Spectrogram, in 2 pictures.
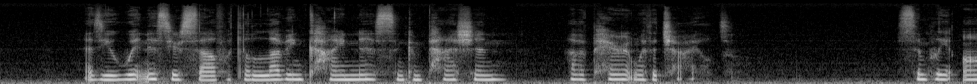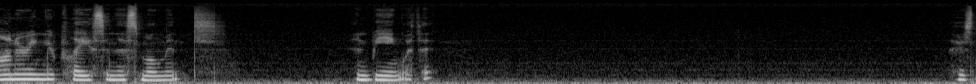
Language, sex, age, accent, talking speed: English, female, 20-39, American, 85 wpm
